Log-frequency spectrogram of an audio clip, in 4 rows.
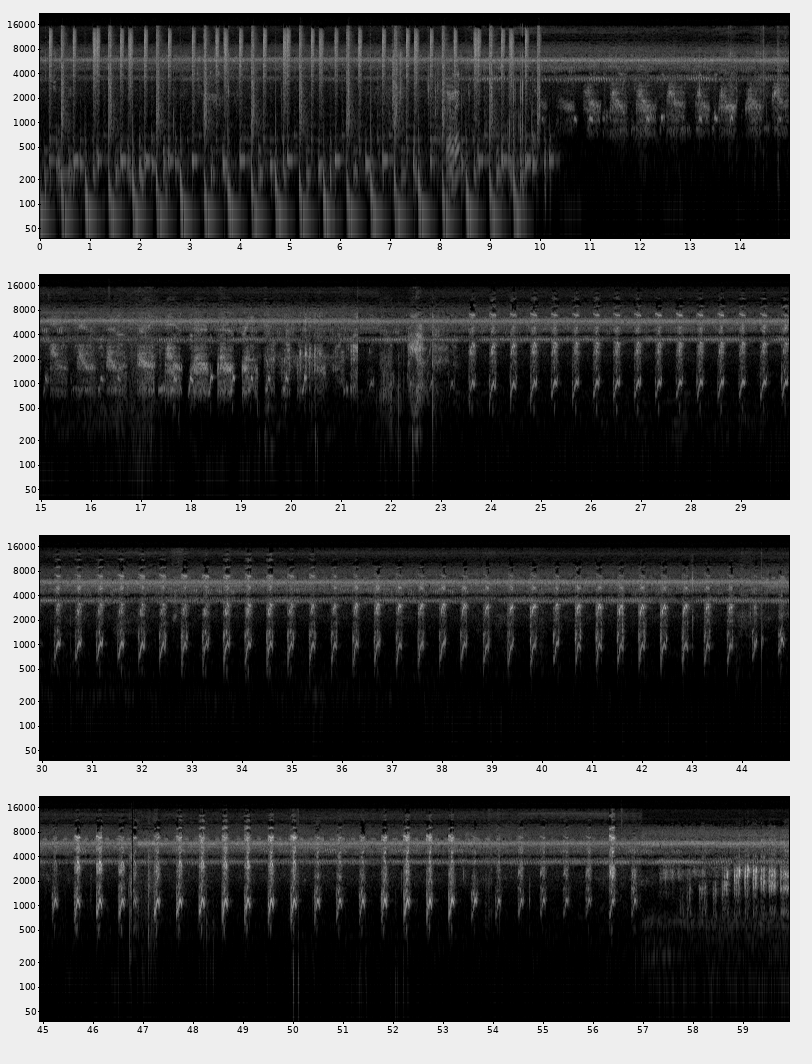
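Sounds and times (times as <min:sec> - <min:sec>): bird call notes: 0:00.0 - 0:18.5
insects droning: 0:00.0 - 0:59.9.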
